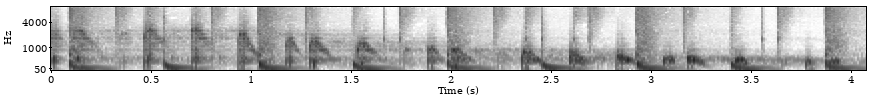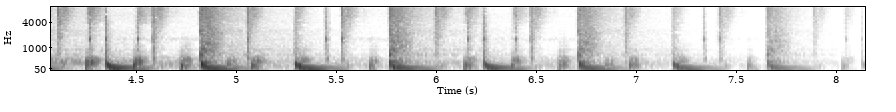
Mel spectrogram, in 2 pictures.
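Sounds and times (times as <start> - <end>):
square wave chord on a Yamaha YPT-400 keyboard: 0.0 - 5.1.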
